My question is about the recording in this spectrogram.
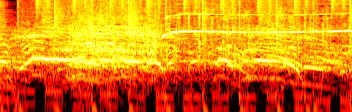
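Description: Shouting and cheering voices as a football goal goes in, over electronic background music with a steady beat. A long, steady high tone starts about two seconds in.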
